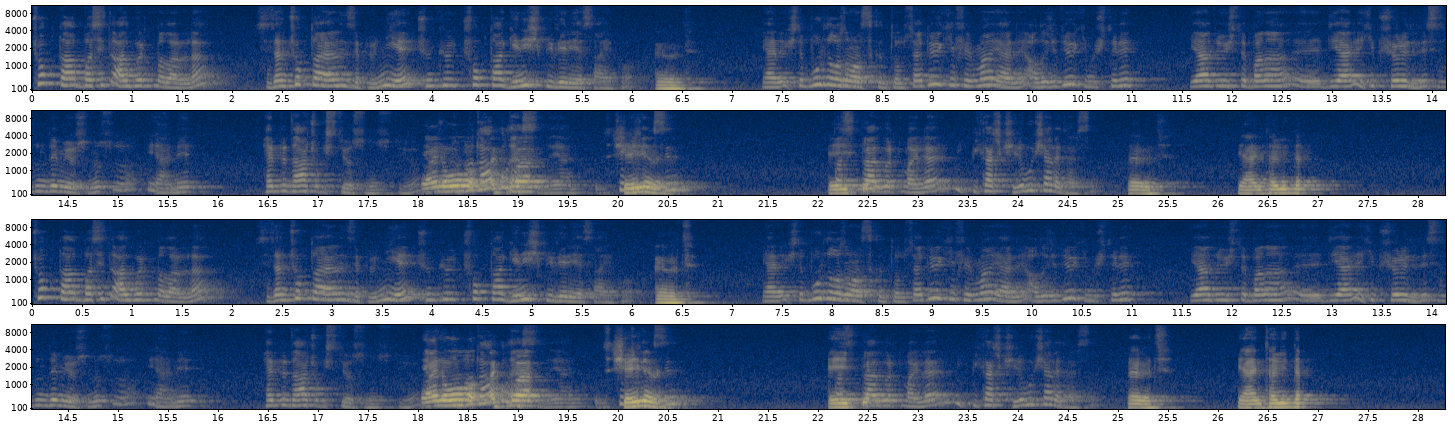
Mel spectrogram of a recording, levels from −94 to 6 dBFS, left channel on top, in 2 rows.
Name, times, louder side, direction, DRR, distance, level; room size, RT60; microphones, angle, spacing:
voice 1, 0.0-1.8 2.3-6.0 7.3-11.0 11.6-15.8 16.5-19.7 20.0-20.7 22.2-24.8, left 1 dB, 20° left, 0.9 m, -39 dB
voice 2, 6.2-6.6 18.0-19.1 20.0-20.5 22.1-22.3 25.1-25.4 26.2-26.8, right 2 dB, 60° right, 0.6 m, -27 dB
13.0 x 8.6 x 4.9 m
head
